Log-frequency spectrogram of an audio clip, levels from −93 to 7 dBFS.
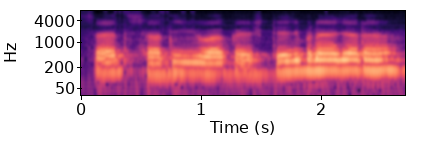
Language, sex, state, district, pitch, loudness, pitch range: Hindi, male, Bihar, Patna, 145 Hz, -14 LUFS, 130-160 Hz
